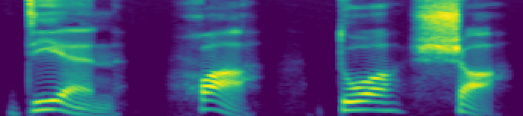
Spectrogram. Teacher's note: Pay close attention to those sharp falling fourth tones on 电 and 话.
